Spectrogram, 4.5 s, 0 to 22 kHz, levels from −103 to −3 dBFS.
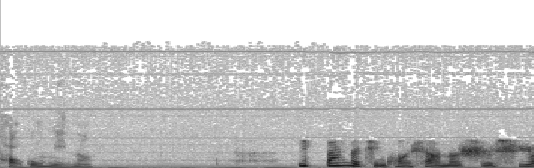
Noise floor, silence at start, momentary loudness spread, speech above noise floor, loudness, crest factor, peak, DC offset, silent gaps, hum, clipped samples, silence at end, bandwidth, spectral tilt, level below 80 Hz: -48 dBFS; 0 s; 16 LU; 25 dB; -22 LUFS; 22 dB; -2 dBFS; under 0.1%; none; none; under 0.1%; 0 s; 16.5 kHz; -6 dB/octave; -58 dBFS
